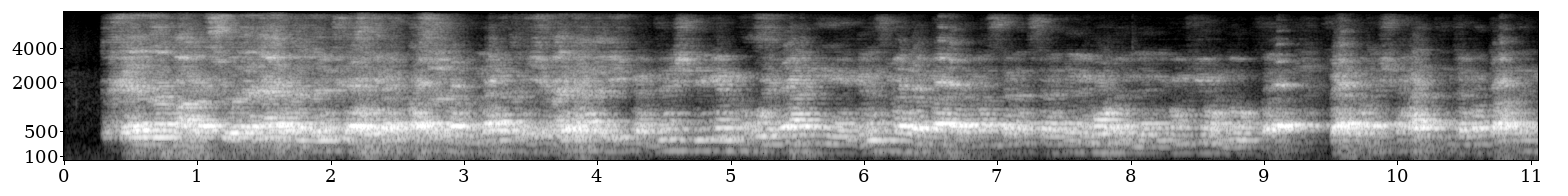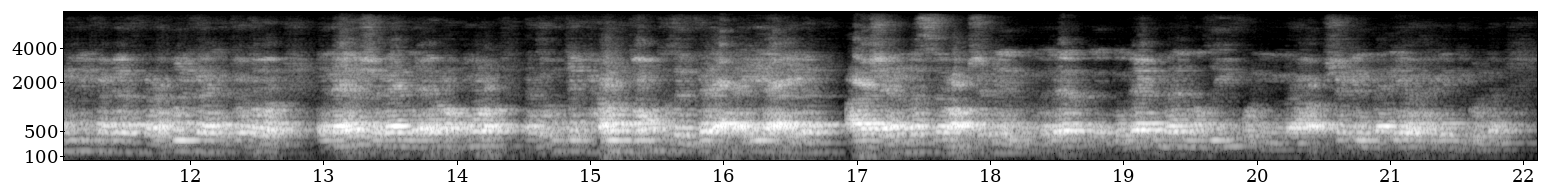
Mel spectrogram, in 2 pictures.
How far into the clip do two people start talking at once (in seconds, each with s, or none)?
1.5 s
